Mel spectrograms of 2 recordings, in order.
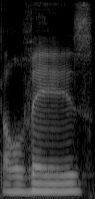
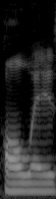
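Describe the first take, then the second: First: The consonant after the L is a V sound. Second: The consonant after the L is a W sound. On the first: The speaker calls it wrong. "and not Always" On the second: The speaker calls it right. "it's pronounced Always"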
